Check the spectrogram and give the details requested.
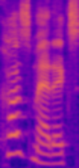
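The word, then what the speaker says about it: Causemetics: Cosmetics is spelled, I'm not just talking like I'm from Long Island, like it's cosmetics. C-A-U-S-E.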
